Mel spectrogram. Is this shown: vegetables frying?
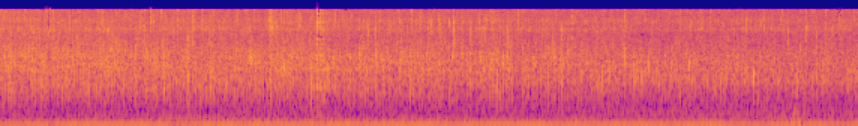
yes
